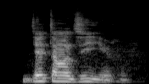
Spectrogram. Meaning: third-person plural past historic of détendre
- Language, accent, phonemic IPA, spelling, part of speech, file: French, Canada, /de.tɑ̃.diʁ/, détendirent, verb, LL-Q150 (fra)-détendirent.wav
